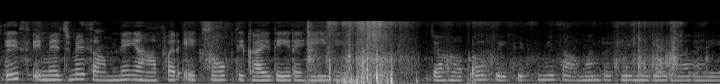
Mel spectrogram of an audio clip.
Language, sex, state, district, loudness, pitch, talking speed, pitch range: Hindi, male, Rajasthan, Jaipur, -27 LUFS, 200 Hz, 175 wpm, 190-210 Hz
